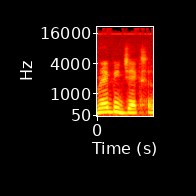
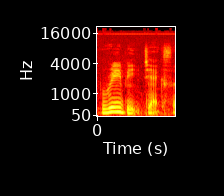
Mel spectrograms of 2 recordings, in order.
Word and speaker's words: Rebbie Jackson: De meeste van ons kennen haar als Rebbie Jackson, maar dat zeggen we helemaal fout. Because the proper pronunciation is Rebbie Jackson.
